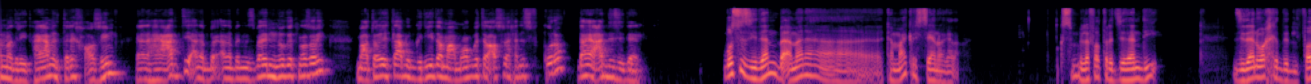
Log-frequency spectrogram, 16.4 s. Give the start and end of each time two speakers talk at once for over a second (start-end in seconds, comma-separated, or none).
none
